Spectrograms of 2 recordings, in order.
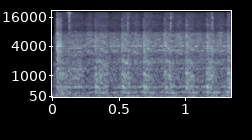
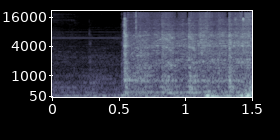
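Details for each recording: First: Hyster S70FT forklift with GM Vortec 2.4 engine, waste-spark system, test light on coil for cylinders 2 and 3 while cranking: steady fast starter beat, no firing; crank, no start, no spark from coil. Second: Hyster S70FT forklift, GM Vortec 2.4 engine, previously not starting and misfiring/backfiring, after replacing coil and cables: cranks briefly, catches at once, strong even run with smooth revving, no misfire or backfire; starts normally.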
